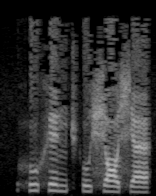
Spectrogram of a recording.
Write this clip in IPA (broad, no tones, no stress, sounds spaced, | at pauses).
h u x e ŋ t͡ʃʼ u ɕ ɒ ɕ æ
